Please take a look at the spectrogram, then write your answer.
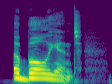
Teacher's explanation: First, we have ick, which sounds like the I in bit. Next is bul, which rhymes with full and is stressed. Then comes yunt, which sounds like yunt in important.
